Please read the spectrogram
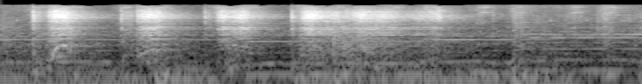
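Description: Squeezed grated zucchini scraped out of a fine metal mesh sieve into a plastic bowl: a few short scrapes in the first second and a half. Background music with a steady bass line plays throughout.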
